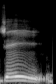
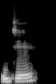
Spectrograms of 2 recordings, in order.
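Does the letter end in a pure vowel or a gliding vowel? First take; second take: gliding vowel; pure vowel. First: The letter ends in a gliding vowel. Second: The letter ends in a pure vowel. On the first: This is how native speakers say it. The speaker calls it right. "এটা কি হবে? জেই" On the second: This is how local learners say it. The speaker calls it wrong. "সবাই বলি না জে ... এটা কিন্তু জে হবে না"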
